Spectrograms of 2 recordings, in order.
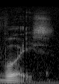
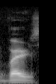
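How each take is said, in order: First: The word is said with an 'oy' vowel. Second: The word is said with a plain 'er' vowel. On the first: "That's how he used to talk" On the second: "he had a way that he said verse"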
